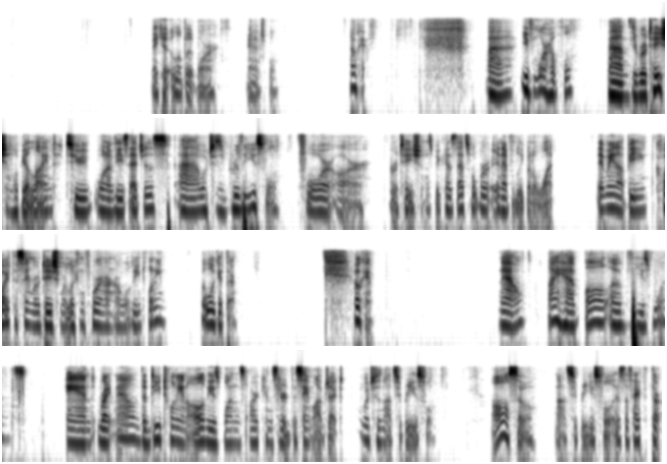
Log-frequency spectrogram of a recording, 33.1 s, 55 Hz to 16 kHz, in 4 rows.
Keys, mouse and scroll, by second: 1.9-2.6 shift+middle drag, 2.6-3.0 shift+scroll up 1, 3.0 alt+z, 3.5 middle click, 3.9 shift+middle click, 5.0-7.0 shift+middle drag, 8.9 shift+middle click, 10.1 shift+middle click, 11.0-11.6 shift+middle drag, 11.8-13.9 shift+middle drag, 15.2-16.7 shift+middle drag, 23.1 click, 25.9-29.7 shift+middle drag, 26.1 typing, 30.4 shift+middle click, 31.1-32.2 shift+middle drag, 32.9-33.1 shift+middle drag.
